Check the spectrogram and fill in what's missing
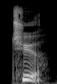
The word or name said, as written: tyre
